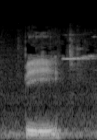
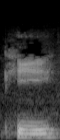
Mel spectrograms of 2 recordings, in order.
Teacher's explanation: with B you start moving your vocal cords before you really release it with P you have sort of that aspiration going on and then you start moving your vocal cords so it's the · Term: voice onset time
